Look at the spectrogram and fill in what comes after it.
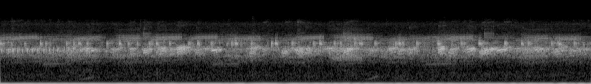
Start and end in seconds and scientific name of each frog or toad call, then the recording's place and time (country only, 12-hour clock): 0.0	5.9	Boana bischoffi
0.0	5.9	Scinax perereca
0.0	5.9	Sphaenorhynchus surdus
0.7	1.4	Leptodactylus latrans
3.5	4.1	Leptodactylus latrans
Brazil, 2:45am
